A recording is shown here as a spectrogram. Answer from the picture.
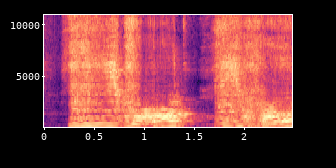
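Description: Trumpet played in a short demonstration: a held note that steps down in pitch, a brief break about a second and a half in, then another note starting near the end.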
